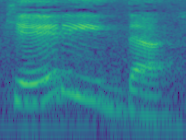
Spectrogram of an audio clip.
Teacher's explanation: na palavra querida a gente não pronuncia, não ouve o som do U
